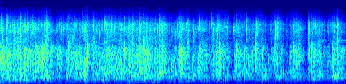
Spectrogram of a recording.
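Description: A crowd applauding: many hands clapping together in a dense patter that slowly eases off toward the end.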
